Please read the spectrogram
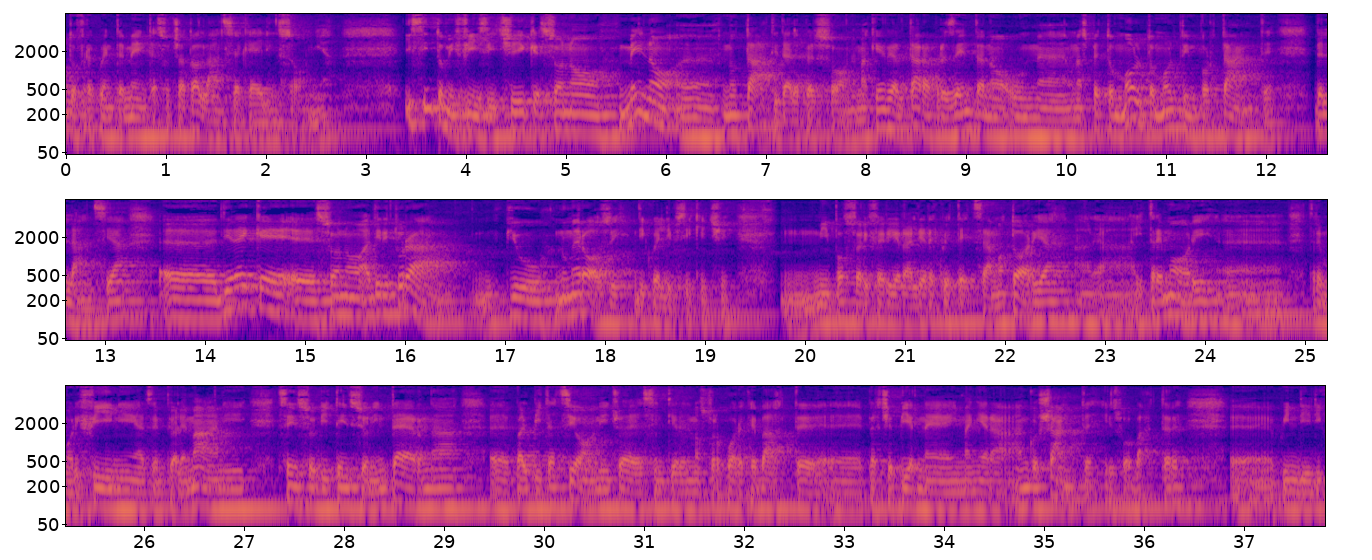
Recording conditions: echo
